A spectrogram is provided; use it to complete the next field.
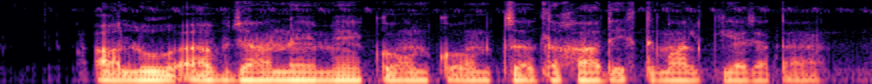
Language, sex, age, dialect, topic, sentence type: Magahi, male, 51-55, Central/Standard, agriculture, question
